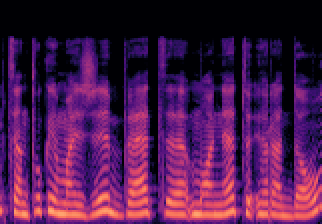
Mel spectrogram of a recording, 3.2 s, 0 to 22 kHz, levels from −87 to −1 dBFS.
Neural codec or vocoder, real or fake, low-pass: none; real; 10.8 kHz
